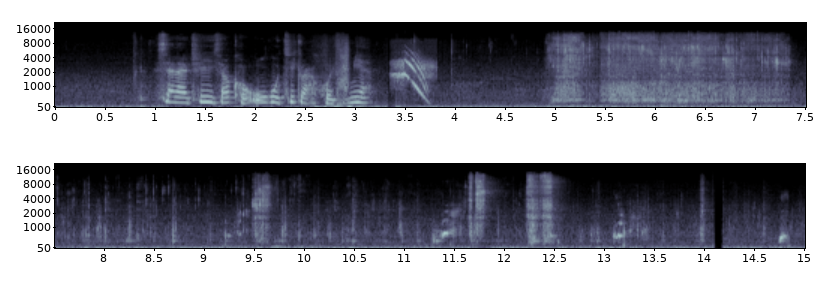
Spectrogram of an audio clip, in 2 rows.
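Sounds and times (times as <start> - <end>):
wet chewing and smacking: 3.9 - 15.0
noodles being slurped: 4.9 - 10.8, 11.5 - 13.7.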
